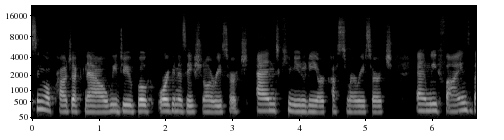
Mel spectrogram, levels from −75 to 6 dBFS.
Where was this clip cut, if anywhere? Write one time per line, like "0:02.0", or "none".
none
